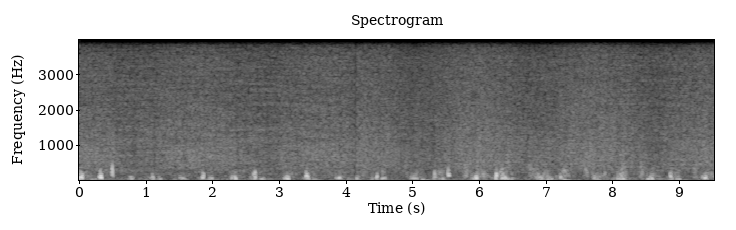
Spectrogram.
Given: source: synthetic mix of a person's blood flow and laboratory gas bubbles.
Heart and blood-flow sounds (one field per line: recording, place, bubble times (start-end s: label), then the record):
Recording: Doppler ultrasound of blood flow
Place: precordium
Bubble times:
0.46-0.54 s: bubbles
5.51-5.58 s: bubbles
From the record:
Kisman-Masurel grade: 123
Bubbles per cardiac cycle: 1 to 2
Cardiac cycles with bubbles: 10 to 50%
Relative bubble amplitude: loud (0.450 to 0.775)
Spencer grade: 2 (many but less than half of the cardiac periods contain bubble signals, singularly or in groups)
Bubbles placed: anywhere in the cardiac cycle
